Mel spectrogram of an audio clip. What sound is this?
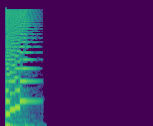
A retro reload video game sound effect.
game, reload, retro, video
